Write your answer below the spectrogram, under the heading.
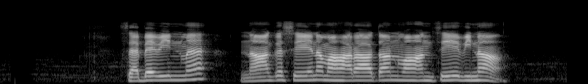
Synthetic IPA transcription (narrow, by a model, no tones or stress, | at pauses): sæbæʋinmə | naːɡəseːnəmaɦaɾaːt̪anʋaɦansejəʋinaː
